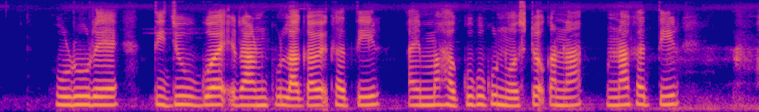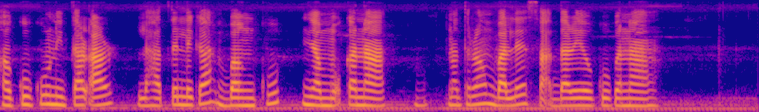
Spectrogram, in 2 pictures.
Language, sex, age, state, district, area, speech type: Santali, female, 18-30, West Bengal, Purba Bardhaman, rural, spontaneous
